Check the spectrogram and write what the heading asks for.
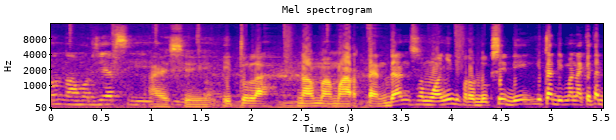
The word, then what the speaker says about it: Mar10: juga support Indonesia tuh kenapa Mark 10 bacanya Marten kan itu Marten mantan itu apaan apah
